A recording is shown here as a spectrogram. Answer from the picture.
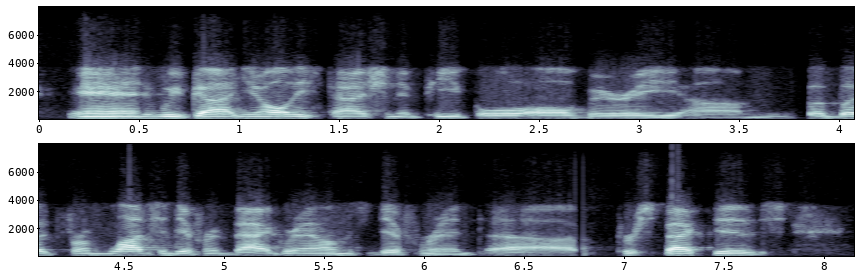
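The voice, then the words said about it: North Carolina accent. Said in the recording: “You can tell from this accent, I'm not from here originally. I'm from North Carolina”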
